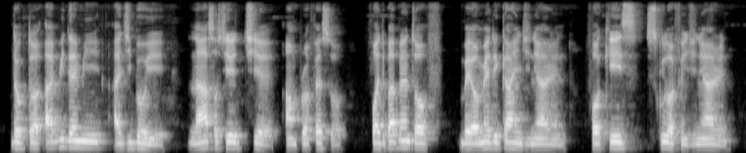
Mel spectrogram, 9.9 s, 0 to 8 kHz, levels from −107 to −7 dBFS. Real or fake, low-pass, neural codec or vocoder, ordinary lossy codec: real; 7.2 kHz; none; none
